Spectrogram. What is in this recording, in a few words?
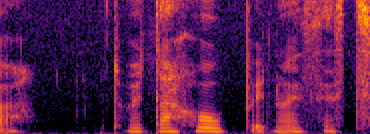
"hwb", Welsh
